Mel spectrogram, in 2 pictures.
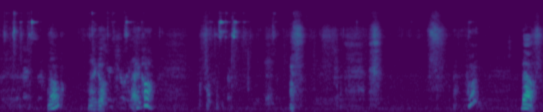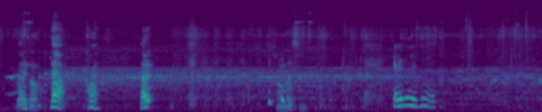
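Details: Half dachshund, half chihuahua dog, obsessed with her toy, digging at a shirt where it is hidden; short wavering, whiny harmonic whimpers come in bursts between scratching and rustling, with a person's voice and a steady hum late on.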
